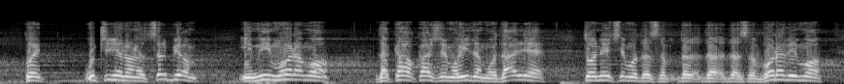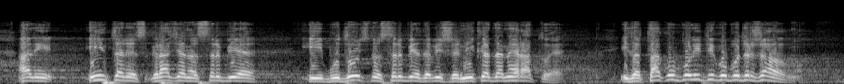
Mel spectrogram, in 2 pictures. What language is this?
Serbian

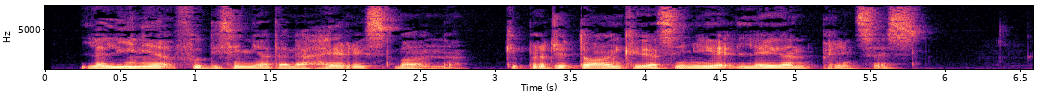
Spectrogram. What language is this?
Italian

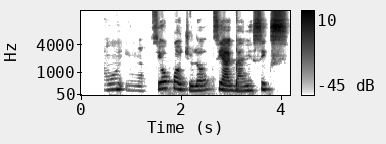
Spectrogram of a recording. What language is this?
Yoruba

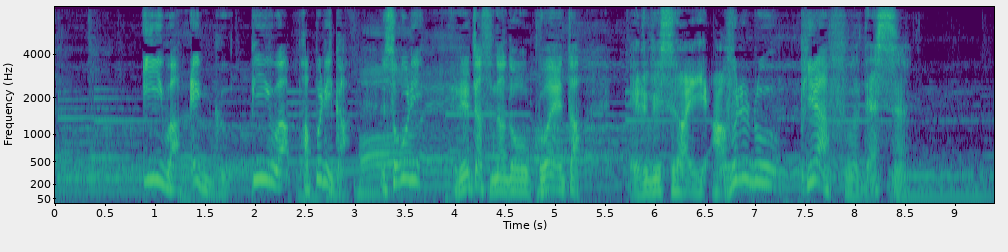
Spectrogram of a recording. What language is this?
Japanese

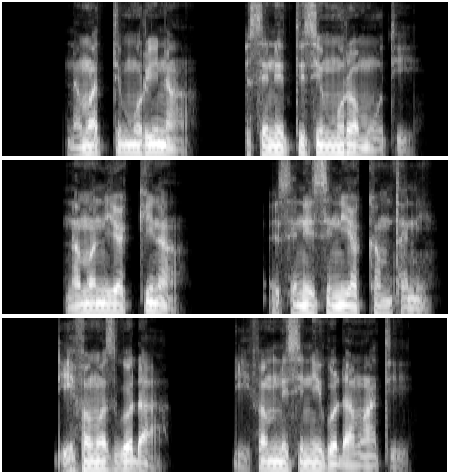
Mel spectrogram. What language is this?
Oromo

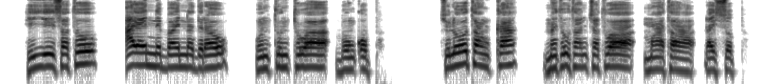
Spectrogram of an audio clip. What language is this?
Dawro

